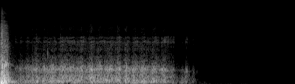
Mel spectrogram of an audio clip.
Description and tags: Gas furnace - Ignition tight
Gas furnace is ignited and starts to burn fast.
metalwork, 1bar, 80bpm, flame, gas, ignition, blacksmith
